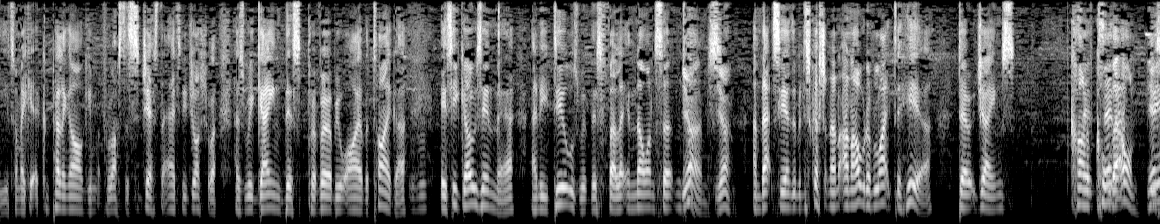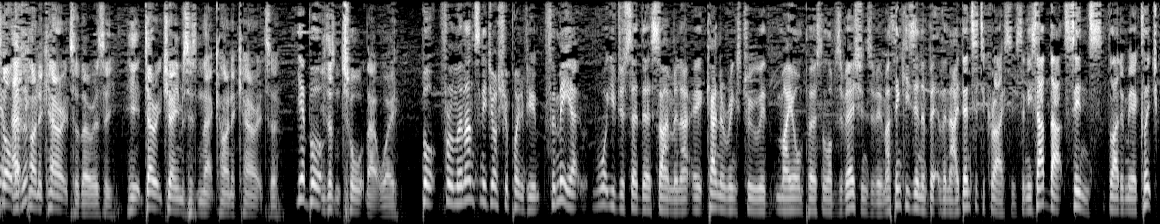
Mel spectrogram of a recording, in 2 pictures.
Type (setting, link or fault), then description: setting, busy venue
